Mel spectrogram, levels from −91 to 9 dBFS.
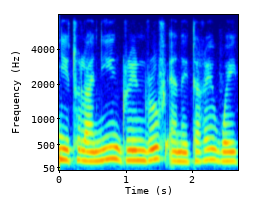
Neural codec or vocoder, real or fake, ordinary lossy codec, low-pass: none; real; Opus, 24 kbps; 7.2 kHz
